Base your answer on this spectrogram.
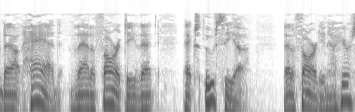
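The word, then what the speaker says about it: exousia (ἐξουσία): This word power is pronounced exousia. Exousia.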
